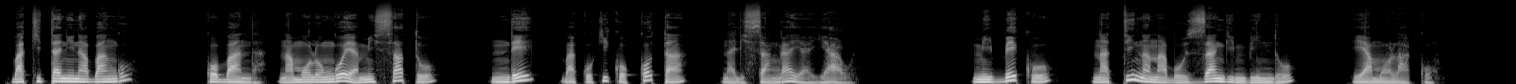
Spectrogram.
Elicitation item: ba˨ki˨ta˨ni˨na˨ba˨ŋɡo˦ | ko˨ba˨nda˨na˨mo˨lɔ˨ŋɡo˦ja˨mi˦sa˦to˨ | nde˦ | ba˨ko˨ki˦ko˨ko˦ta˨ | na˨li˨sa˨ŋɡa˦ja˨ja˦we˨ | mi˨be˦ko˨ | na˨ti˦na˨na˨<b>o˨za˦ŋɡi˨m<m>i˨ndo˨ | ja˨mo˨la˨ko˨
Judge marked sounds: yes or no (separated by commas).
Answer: yes, no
